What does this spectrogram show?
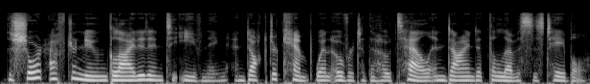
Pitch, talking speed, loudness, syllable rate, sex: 190 Hz, 205 wpm, -17 LUFS, 5.6 syllables/s, female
